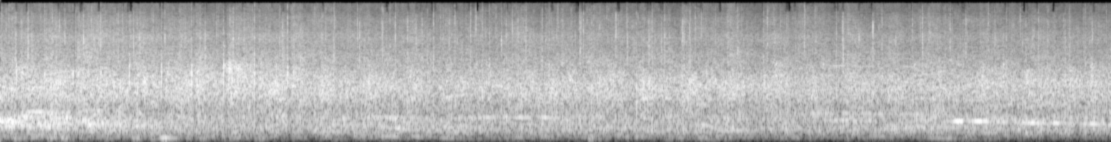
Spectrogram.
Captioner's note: applause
